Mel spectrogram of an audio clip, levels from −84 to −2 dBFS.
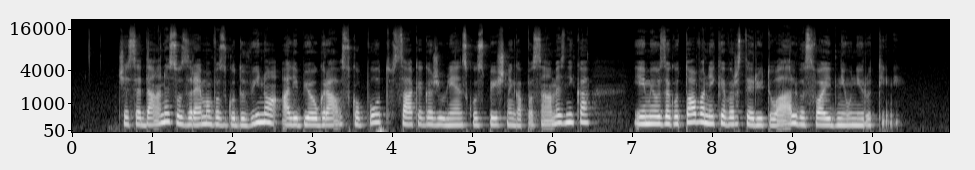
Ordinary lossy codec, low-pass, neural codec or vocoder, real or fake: none; 19.8 kHz; none; real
